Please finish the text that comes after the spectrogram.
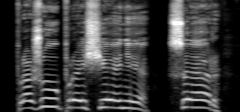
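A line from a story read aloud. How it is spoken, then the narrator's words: Shouted. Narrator (Russian): выкрикнул лысый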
